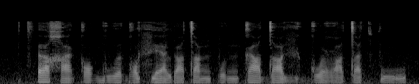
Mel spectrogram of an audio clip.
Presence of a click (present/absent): absent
